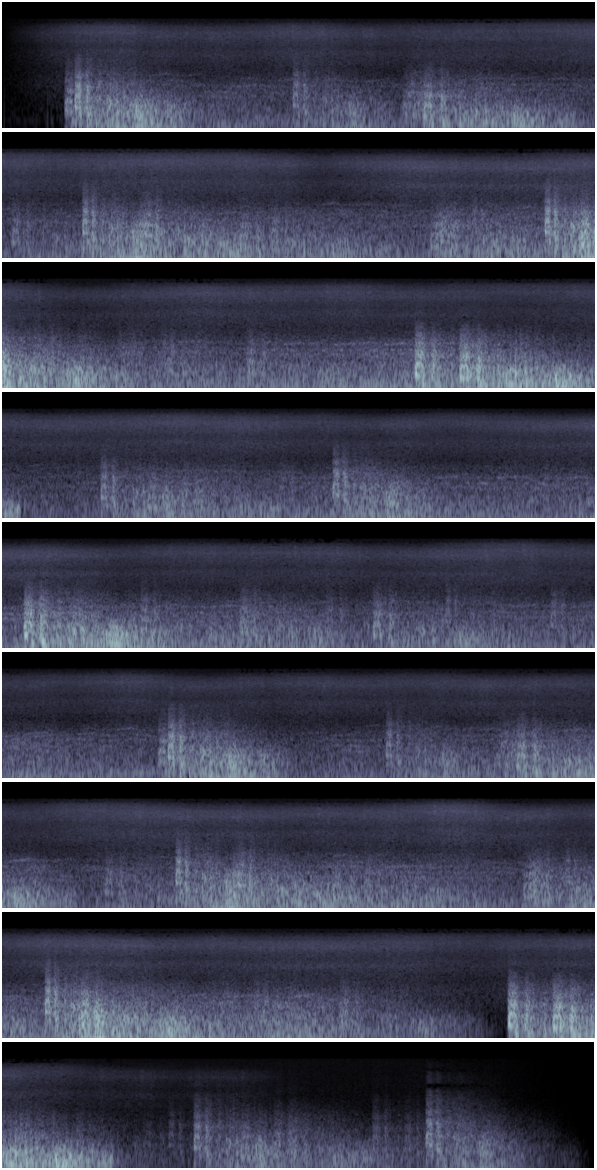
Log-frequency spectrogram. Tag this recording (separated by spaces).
nature thunder wind rain Storm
